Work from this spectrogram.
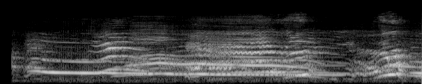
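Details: Pet dog that seems to talk: one long, steady, tonal howl-like vocalisation with rich harmonics, slightly wavering and ending in a rising yelp, indoors.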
